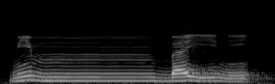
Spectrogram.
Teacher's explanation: membunyikan nun sukun atau tanwin menjadi Bunyi huruf mim dengan merapatkan dua bibir serta mendengu Biasanya pada lafal hukum bacaan iqraab terdapat huruf mim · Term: iqlab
